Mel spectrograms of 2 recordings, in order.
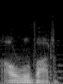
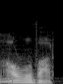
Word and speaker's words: álfar: One of the areas of research that I've been working on is so-called elves or álfar, along with Huldufólk, the hidden ones that Icelanders are so interested in.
